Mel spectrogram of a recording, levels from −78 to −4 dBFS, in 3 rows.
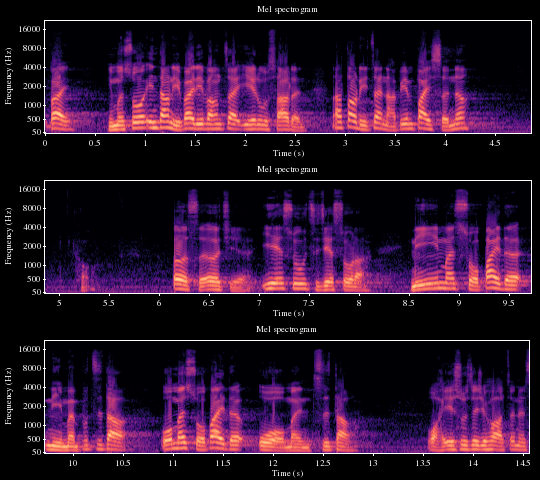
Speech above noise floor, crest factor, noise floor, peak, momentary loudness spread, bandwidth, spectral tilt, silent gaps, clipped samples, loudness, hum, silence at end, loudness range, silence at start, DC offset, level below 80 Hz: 30 dB; 14 dB; -50 dBFS; -8 dBFS; 9 LU; 16 kHz; -6 dB/octave; none; under 0.1%; -21 LUFS; none; 0 s; 4 LU; 0 s; under 0.1%; -56 dBFS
